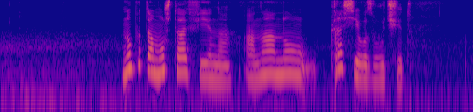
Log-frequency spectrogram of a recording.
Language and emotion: Russian, neutral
